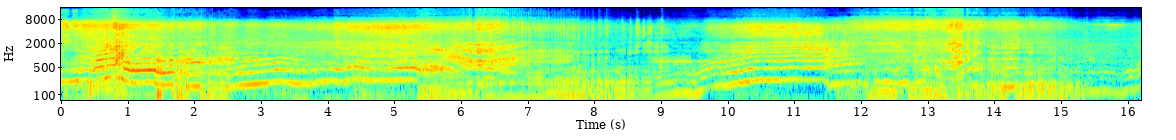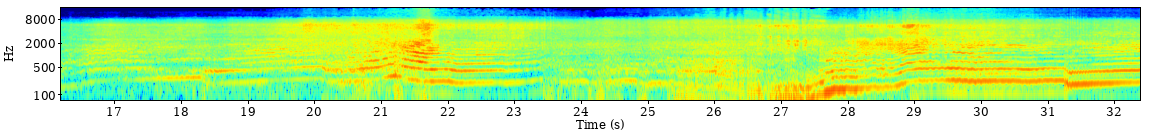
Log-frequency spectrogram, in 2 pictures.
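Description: Toyota GR Yaris Rally1 car's turbocharged engine revving hard on gravel, the pitch repeatedly climbing and dropping with gear changes and lifts over several passes, with gravel spraying from the tyres. The loudest moment comes about two-thirds of the way through, as the car goes by and the pitch falls away.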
